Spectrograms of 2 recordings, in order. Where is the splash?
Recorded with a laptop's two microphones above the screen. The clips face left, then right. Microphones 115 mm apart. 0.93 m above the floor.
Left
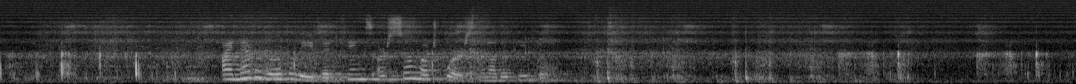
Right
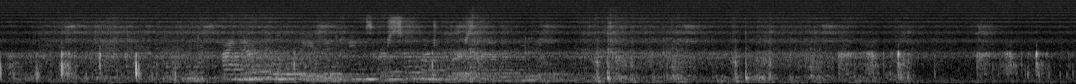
I don't hear a splash.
